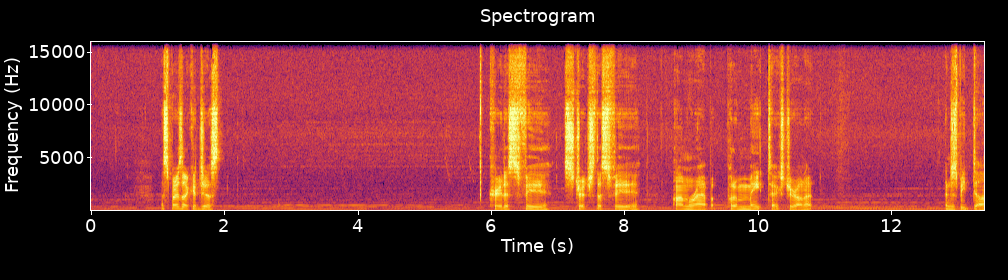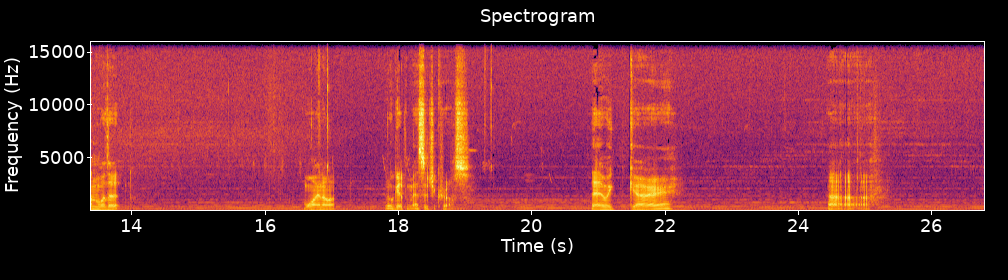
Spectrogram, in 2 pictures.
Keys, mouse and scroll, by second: 16.8 click, 19.2 click.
